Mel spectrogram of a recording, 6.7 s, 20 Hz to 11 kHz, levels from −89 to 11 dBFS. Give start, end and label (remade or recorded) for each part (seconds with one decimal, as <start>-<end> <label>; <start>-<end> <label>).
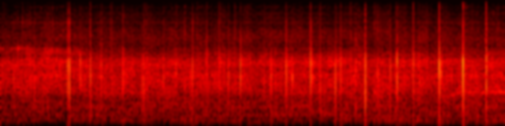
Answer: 0.0-6.7 remade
